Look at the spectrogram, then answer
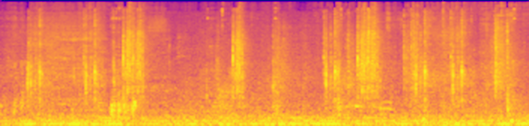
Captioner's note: cameras snapping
